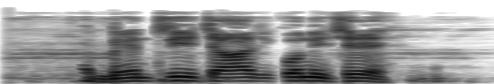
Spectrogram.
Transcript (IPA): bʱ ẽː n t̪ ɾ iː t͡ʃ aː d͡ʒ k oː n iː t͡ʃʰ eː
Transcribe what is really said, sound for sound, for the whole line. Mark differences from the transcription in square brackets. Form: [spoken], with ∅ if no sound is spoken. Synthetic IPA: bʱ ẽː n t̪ ɾ iː t͡ʃ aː d͡ʒ k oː n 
